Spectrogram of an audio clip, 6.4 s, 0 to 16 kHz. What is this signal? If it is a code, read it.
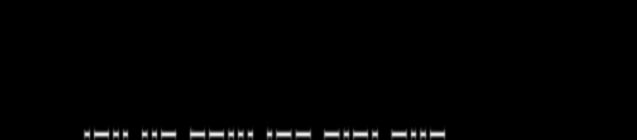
Morse code, heard as a keyed tone, about 25 wpm, 700 Hz. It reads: LU7WCX
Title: DXCC-100 Call Signs - 6 Characters - 25wpm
